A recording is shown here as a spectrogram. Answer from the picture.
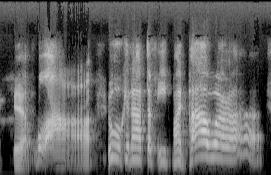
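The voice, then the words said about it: Over-the-top shouting villain impression. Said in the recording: “I love your impersonations”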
